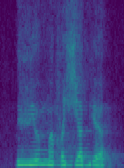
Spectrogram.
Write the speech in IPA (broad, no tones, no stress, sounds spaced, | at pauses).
vʲ o m ɐ̃ f ɐ ç ɐ bʲ ɐ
